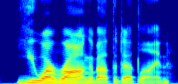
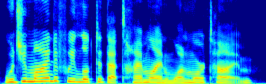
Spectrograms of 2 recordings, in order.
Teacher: The pitch goes up slightly on mind, signaling deference, and falls gently at the end. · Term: soft rising and falling tones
